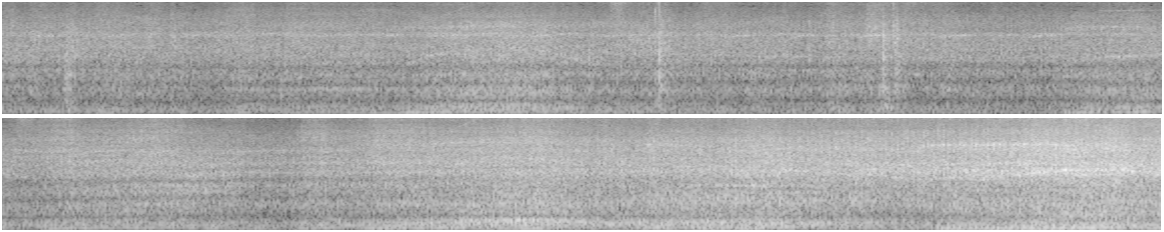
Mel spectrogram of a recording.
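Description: Heavy truck engine running, getting steadily louder over the second half as the truck comes closer, with a couple of brief clicks in between.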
